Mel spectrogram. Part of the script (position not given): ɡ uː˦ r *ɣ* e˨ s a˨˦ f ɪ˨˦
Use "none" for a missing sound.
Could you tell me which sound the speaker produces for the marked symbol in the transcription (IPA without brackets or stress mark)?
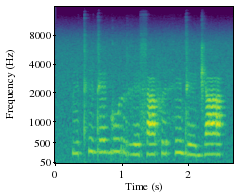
ɣ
